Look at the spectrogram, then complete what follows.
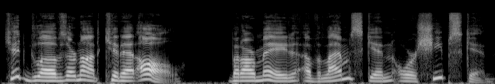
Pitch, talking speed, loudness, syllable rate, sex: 175 Hz, 170 wpm, -18 LUFS, 4.3 syllables/s, male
